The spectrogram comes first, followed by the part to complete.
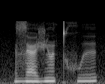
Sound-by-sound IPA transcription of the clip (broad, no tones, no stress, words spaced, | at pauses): zæʒə̃txʷɪ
